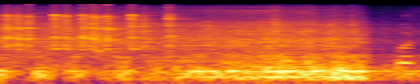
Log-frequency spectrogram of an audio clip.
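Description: A small race-car engine running in a shop, a fast rattling buzz that cuts off abruptly near the end.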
